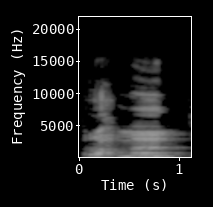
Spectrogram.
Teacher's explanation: Alif lam syamsiyah karena huruf alif di sini bertemu dengan lam huruf ro, maka masuk ke dalam alif lam syamsiyah. Rahman, huruf ro-nya dibaca tafhim tebal, dan yang selanjutnya adalah mad asli karena ada fathah yang berdiri, atau mad tabi'i.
